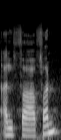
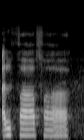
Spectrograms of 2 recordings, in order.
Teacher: حمزہ زبر لام ال، فا الف زبر فا، فا دو زبر الف فن، الفافن. یہاں پہ جب ہم وقف کریں گے تو ہم دو تنوین کی جگہ پہ ایک زبر کو ادا کریں گے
